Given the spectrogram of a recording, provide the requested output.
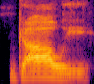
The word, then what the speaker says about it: Gaali: of renditions i've i used to get a golly all the time when i was a kid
